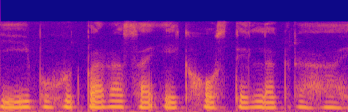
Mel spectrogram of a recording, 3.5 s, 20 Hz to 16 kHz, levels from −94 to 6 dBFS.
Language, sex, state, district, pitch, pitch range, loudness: Hindi, female, Arunachal Pradesh, Papum Pare, 180 Hz, 170-185 Hz, -18 LUFS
